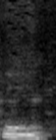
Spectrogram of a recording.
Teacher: is actually near the front of your mouth and here oh the tongue actually moves a bit back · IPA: əʊ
